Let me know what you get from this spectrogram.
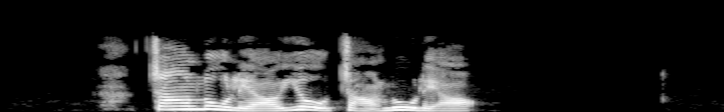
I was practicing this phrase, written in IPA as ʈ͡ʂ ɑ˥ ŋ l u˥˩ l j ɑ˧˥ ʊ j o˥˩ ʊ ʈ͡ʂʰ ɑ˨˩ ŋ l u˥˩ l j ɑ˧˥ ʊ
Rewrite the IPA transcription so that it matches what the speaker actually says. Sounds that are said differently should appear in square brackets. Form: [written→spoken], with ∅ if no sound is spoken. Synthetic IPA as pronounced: ʈ͡ʂ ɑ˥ ŋ l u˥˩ l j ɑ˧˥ ʊ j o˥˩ ʊ [ʈ͡ʂʰ→ʈ͡ʂ] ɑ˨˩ ŋ l u˥˩ l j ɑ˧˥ ʊ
